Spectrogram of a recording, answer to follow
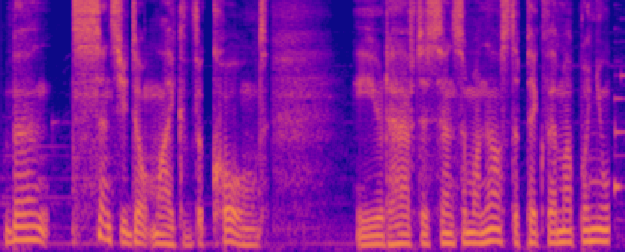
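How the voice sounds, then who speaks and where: A man voicing a calm, composed young alchemist in a video game, dry and gently teasing. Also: mid-range voice, soft background music, close to an everyday voice. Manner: calm, measured, dryly teasing.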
